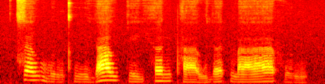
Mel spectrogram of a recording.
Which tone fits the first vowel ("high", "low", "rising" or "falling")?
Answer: high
